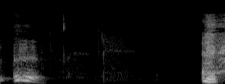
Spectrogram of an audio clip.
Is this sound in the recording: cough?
yes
